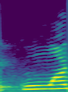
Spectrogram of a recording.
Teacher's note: आ जब बोल रहे हैं तो आ ऐसे बोलते हैं, लेकिन आ बोल रहे हैं तो लग रहा है नाक से आवाज़ आ रही है, अनुनासिक।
